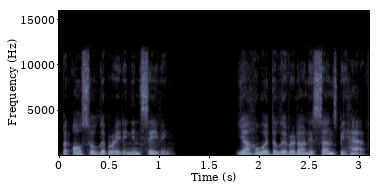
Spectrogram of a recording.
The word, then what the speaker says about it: Yahowah: and recite, Cal imperfect cohortative, from 11 QPs, Yahowah, Yahowah, the proper pronunciation of the name of Eloah, God as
